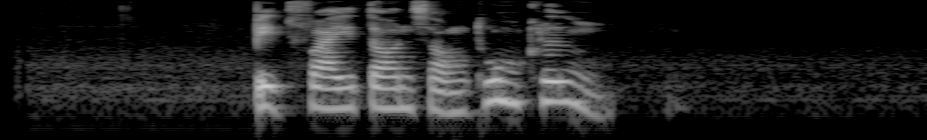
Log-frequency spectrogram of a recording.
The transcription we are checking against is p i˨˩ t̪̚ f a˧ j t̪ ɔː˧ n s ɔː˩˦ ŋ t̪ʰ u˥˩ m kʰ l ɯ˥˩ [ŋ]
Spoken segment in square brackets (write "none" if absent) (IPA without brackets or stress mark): ŋ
